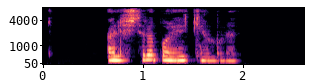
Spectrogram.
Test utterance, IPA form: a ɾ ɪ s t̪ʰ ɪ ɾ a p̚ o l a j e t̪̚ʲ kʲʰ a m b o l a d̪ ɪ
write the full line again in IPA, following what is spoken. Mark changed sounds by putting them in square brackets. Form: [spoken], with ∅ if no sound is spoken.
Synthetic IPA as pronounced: a [l] ɪ [ʃ] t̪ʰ ɪ ɾ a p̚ [ɒ] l a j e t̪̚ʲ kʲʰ a [n] b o l a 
